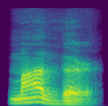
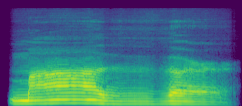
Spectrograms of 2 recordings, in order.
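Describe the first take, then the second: First: The word is said at normal speed. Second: The word is said very slowly. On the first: "Então fica assim, ó" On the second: "Vou fazer bem lentinho para vocês perceberem"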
